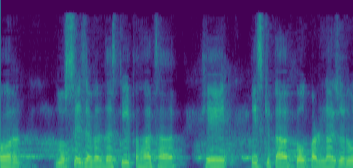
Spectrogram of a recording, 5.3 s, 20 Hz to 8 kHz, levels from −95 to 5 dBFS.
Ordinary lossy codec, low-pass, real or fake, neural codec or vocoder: none; none; fake; codec, 16 kHz, 1.1 kbps, Voila-Tokenizer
